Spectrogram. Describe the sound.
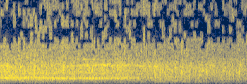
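Warm audience applause welcoming a singer with a guitar onto the stage at a Christmas gathering: a thick, even wash of many hands clapping, strong at first and easing off slightly toward the end.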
